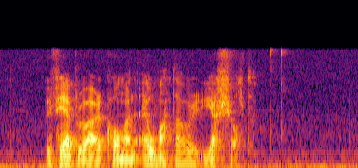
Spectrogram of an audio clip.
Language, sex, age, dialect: Faroese, male, 36-60, Norðuroyggjar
